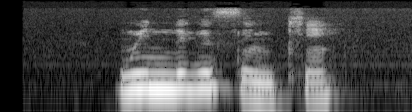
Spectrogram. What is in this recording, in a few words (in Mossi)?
"wĩndg sẽn kẽ", moore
